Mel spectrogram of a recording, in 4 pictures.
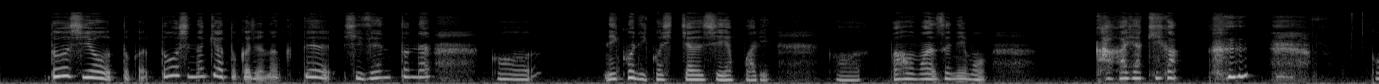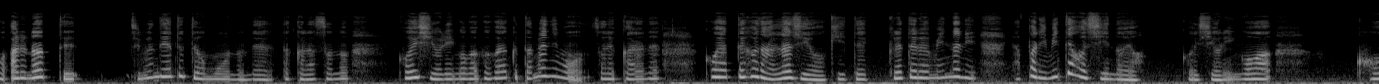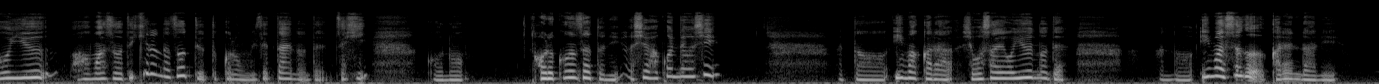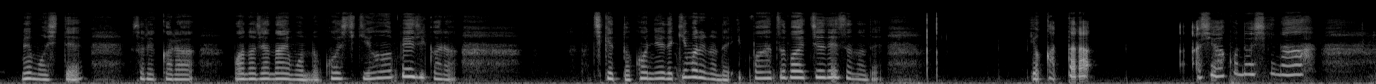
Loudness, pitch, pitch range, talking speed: -30 LUFS, 270 Hz, 235-320 Hz, 295 characters per minute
